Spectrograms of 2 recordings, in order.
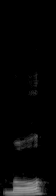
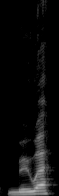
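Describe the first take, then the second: First: It is said in a standard accent. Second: It is said in a Durham Pitmatic accent.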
